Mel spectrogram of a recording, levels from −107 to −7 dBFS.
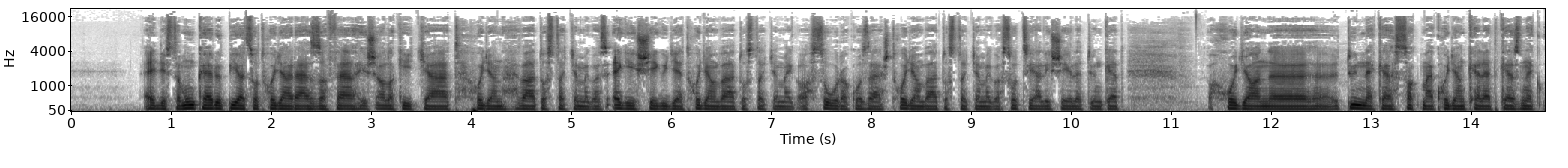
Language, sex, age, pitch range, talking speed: Hungarian, male, 30-49, 95-115 Hz, 125 wpm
